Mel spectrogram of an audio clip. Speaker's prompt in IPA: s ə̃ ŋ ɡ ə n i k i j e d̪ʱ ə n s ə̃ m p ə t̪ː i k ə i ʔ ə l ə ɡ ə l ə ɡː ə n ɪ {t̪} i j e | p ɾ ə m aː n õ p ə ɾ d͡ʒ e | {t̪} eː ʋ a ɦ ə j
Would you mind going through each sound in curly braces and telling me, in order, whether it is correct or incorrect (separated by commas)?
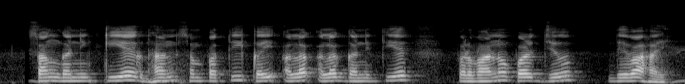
correct, incorrect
